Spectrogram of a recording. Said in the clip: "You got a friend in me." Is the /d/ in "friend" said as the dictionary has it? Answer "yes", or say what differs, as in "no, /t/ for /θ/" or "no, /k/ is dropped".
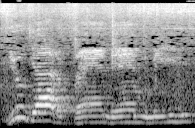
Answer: yes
